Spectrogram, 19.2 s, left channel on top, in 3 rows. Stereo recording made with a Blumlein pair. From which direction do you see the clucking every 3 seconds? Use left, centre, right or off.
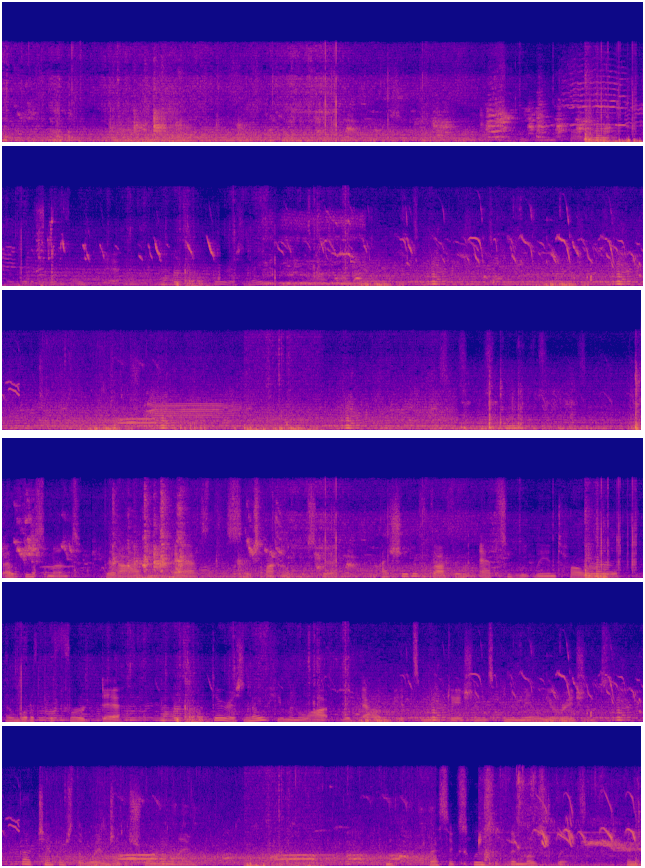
right, left, left, left, centre, right, right.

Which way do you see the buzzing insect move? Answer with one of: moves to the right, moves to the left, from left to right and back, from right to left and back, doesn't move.
from left to right and back.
